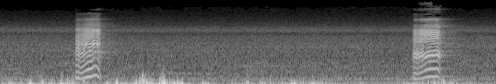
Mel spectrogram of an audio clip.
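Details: Pet Severe Macaw cuddling with its owner, giving two short harsh squawks about three seconds apart, each wavering and rasping with a rich buzzy tone, over soft low rustling and handling noise.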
